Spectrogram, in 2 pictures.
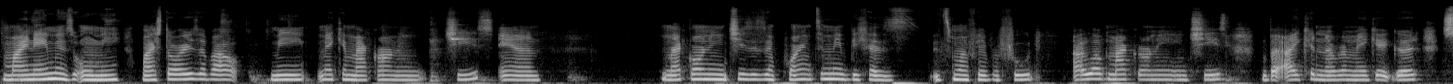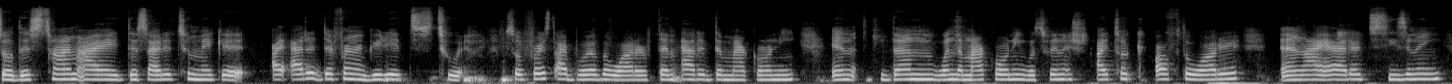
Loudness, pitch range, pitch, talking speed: -19 LUFS, 215-235 Hz, 225 Hz, 160 wpm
